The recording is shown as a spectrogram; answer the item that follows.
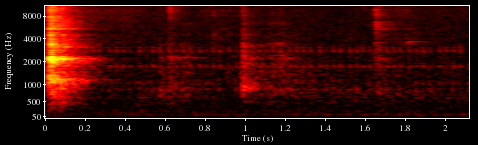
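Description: A sharp knock with a brief ring right at the start, then a faint tick about a second in, as a black plastic tub drain fitting is handled.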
